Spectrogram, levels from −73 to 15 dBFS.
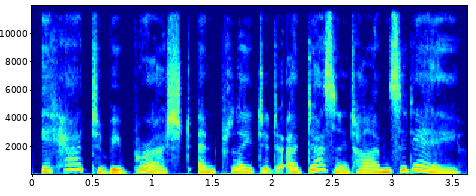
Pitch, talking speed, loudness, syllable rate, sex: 245 Hz, 200 wpm, -17 LUFS, 4.8 syllables/s, female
